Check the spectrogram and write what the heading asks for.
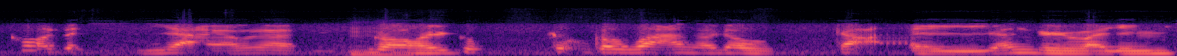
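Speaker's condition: Cerebral palsy; hand and hand muscle control somewhat impaired, not very dexterous; mouth muscles affected

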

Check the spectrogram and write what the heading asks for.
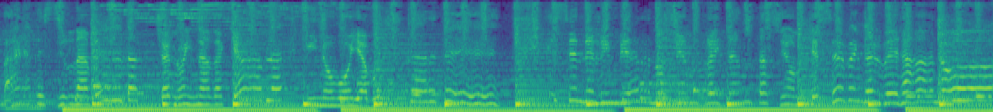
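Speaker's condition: No condition

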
